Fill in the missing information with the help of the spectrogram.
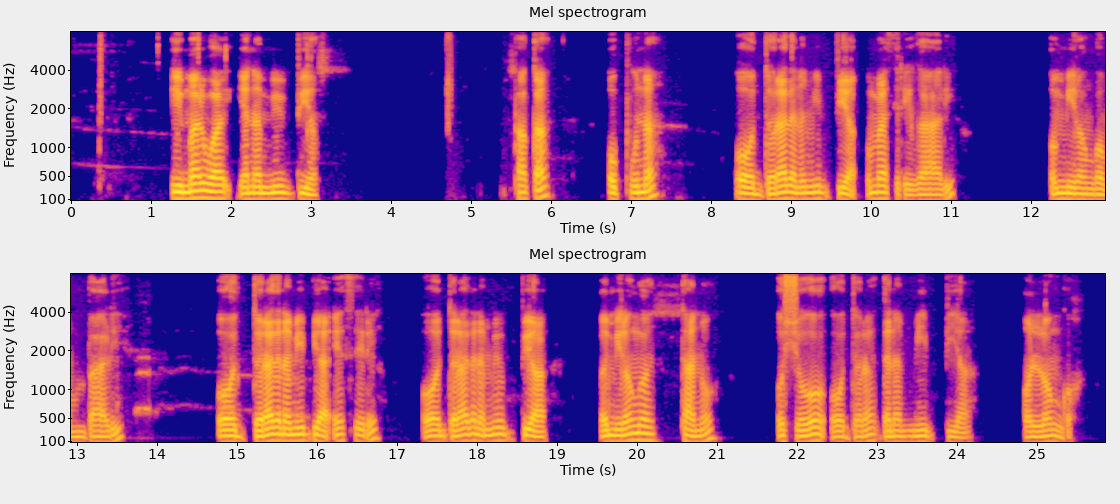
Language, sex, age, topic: Oshiwambo, male, 25-35, finance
